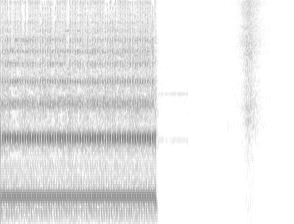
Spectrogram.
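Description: A telephone ring tone sounds steadily and loudly for about a second and a half, then cuts off into near silence, followed by a faint brief noise.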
